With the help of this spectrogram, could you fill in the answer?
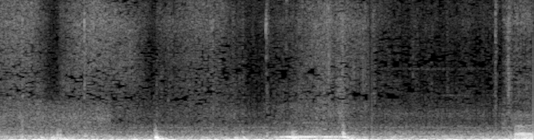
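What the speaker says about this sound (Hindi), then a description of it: "वाइपर एक बार चला लेते हैं." Maruti Brezza windshield wipers running, several faint swishing sweeps under a constant loud cabin rumble, with a short motor whine partway through.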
